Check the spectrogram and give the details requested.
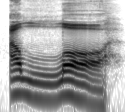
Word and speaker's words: Allah: Finally, another very common mistake is pronouncing the heavy lamb in the best name improperly, not fully heavy or fully light. Normally, when we say the best name, we say Allah.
